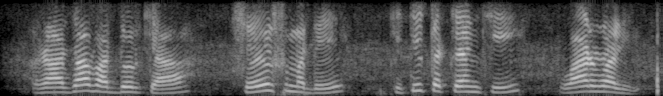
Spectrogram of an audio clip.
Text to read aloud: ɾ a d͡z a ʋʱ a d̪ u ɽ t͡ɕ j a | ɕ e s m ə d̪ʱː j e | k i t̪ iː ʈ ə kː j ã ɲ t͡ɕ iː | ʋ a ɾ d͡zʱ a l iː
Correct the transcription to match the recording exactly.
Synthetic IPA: ɾ a d͡z a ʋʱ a d̪ u ɾ t͡ɕ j a | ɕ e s m ə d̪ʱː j e | k i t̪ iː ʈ ə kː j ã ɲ t͡ɕ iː | ʋ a ɽ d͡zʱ a l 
